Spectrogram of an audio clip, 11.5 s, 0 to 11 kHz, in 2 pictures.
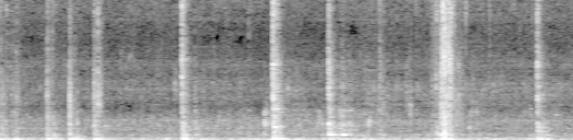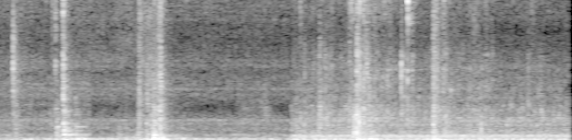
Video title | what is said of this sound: [SUB] Crispy Chicken Pakora + Potato Samosa - 2021 Eid Recipe - URDU - HINDI | Can you hear how crispy they are?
